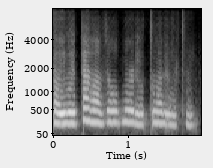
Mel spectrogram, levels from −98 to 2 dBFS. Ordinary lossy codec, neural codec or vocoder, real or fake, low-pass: none; codec, 16 kHz, 0.5 kbps, FreqCodec, smaller model; fake; none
